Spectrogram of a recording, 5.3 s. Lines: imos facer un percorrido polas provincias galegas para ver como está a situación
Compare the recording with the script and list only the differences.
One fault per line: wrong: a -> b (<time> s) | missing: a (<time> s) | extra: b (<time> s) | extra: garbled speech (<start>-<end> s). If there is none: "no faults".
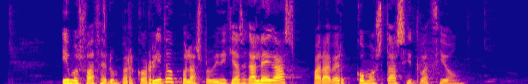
no faults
